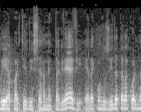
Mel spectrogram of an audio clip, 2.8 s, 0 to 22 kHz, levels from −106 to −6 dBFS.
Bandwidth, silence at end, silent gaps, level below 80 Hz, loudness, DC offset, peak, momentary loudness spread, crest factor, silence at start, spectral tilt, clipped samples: 15 kHz; 0 s; none; -44 dBFS; -21 LUFS; under 0.1%; -6 dBFS; 7 LU; 14 dB; 0 s; -7.5 dB/octave; under 0.1%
